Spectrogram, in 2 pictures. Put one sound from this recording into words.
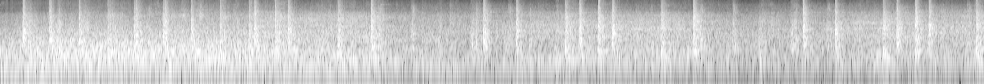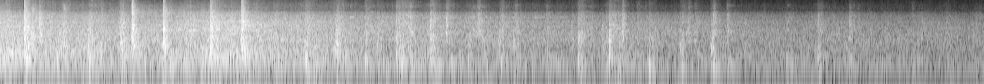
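A train rumbles past close by and slowly fades into the distance.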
